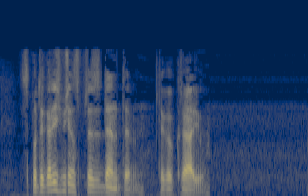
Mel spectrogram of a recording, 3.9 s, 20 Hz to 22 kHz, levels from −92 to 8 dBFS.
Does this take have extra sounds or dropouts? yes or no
no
